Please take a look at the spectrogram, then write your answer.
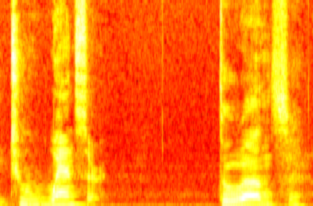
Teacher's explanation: I want you to use a W. I want you to say to answer.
